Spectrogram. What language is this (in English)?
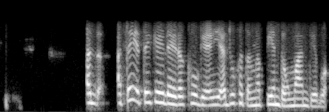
Manipuri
